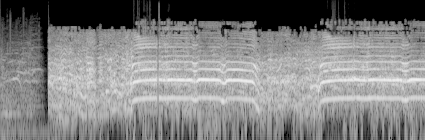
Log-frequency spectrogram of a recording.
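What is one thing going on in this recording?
A large crowd shouts and cheers excitedly.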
